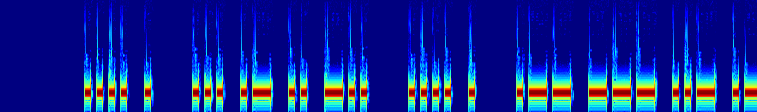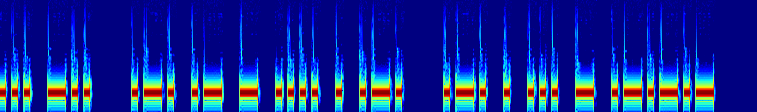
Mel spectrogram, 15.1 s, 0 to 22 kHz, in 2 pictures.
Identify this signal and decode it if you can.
Morse code, heard as a keyed tone, about 20 wpm, 700 Hz. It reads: HE SAID HE WOULD RATHER REST.
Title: Sentences from Top 1000 Words - Review Part 4 - 20wpm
